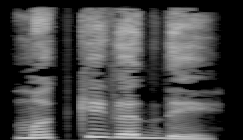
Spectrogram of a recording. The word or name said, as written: ಮಕ್ಕಿಗದ್ದೆ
